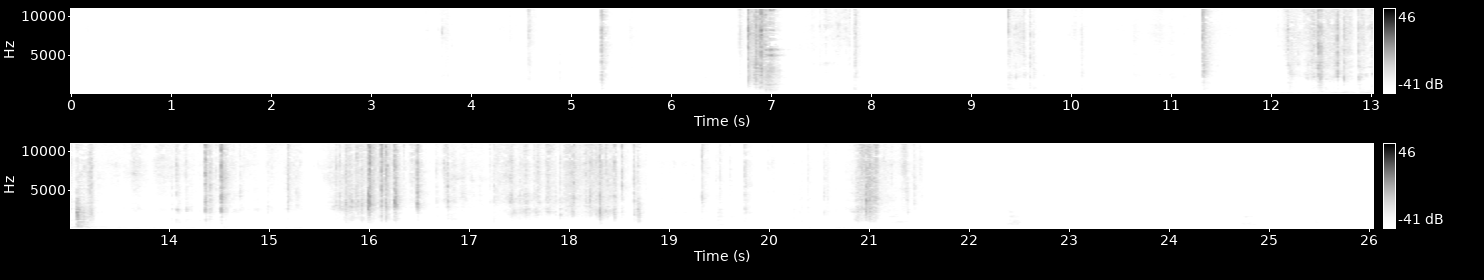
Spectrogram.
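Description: Faint rustling and crinkling of thin rub-on transfer sticker sheets being handled and rubbed down onto a planner page. It comes in scattered short bursts with a few light clicks, busiest in the second half.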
